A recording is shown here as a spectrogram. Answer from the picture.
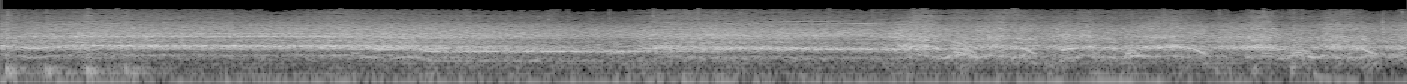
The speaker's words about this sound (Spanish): Son los futbolistas, los que oyen de fondo son los futbolistas aplaudiendo a la afición, insistimos, en una noche absolutamente espectacular.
